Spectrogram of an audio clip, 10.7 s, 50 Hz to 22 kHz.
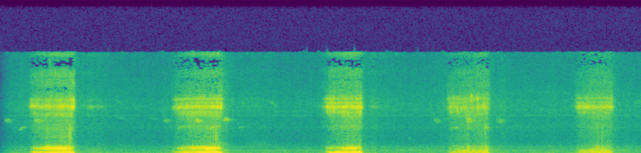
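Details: Sleeping French Bulldog puppy: five short, buzzing, rattly snores at a steady pace, about 25 a minute, with quiet pauses between them; snoring.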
